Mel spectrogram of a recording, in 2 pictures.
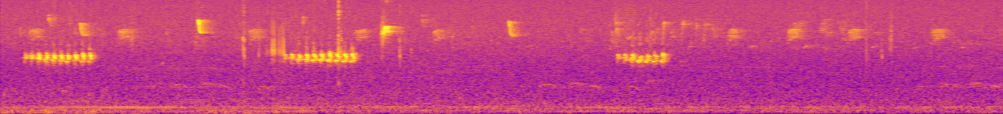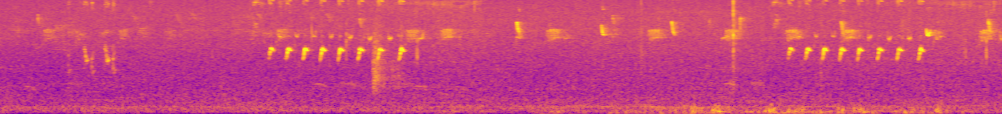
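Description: Yellow-vented bulbul and other birds calling. Short chattering bursts come three times in the first ten seconds, and two runs of about eight quick clipped notes come later, over a scatter of thin, high, repeated notes.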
